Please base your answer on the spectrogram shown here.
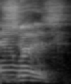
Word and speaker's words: zhuzh: Not Josh shit. Jush. Did I say it right? I feel like the liquor. Say zhuzh. Jush. Zhuzh. Whatever Julio said.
